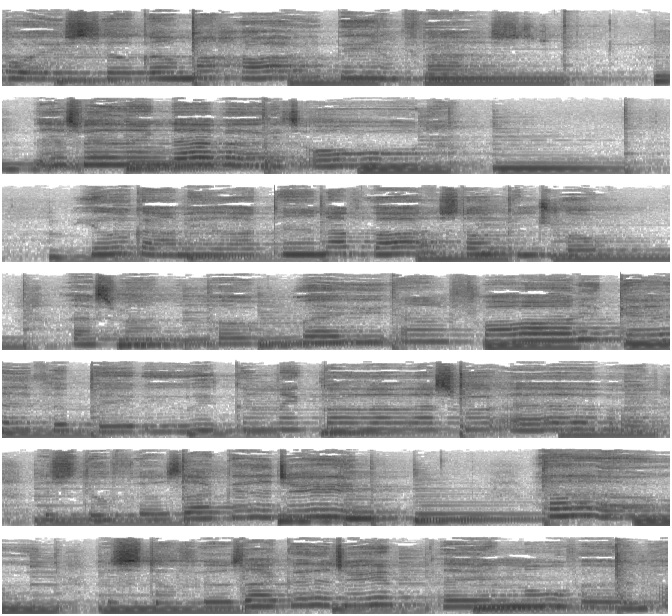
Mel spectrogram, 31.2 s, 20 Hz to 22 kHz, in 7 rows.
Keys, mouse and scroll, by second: 16.7 p, 17.8-19.0 drag, 17.8 s, 23.2 ctrl+shift+d, 24.9-27.0 typing.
